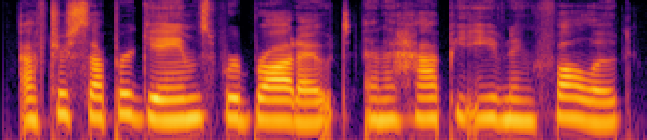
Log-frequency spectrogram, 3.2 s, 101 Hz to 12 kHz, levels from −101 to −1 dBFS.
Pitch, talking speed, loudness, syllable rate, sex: 210 Hz, 205 wpm, -18 LUFS, 6.8 syllables/s, female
